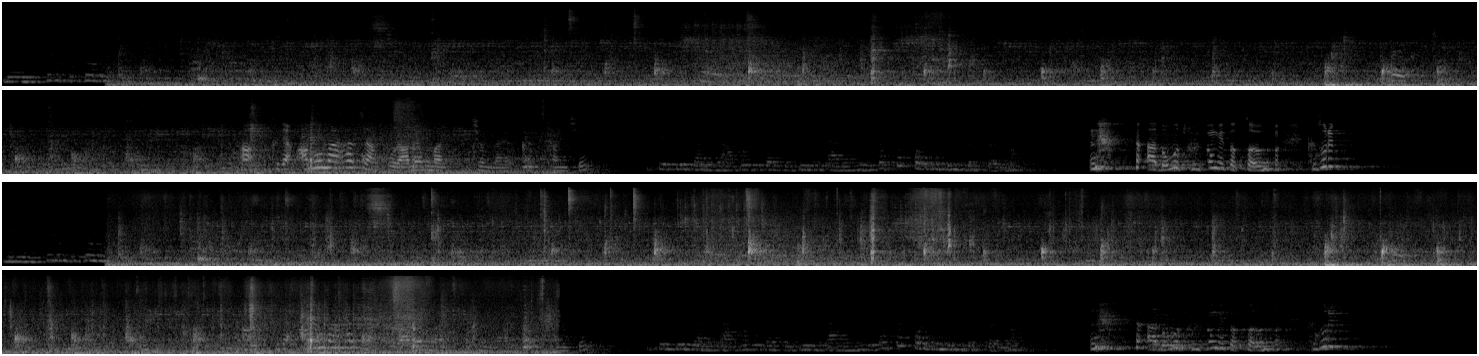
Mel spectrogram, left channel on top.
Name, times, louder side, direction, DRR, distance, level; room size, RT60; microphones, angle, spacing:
voice 1, 0.0-6.4 7.1-9.8 10.3-13.2 15.1-17.6 21.2-25.0 26.2-26.7 27.9-28.0, right 1 dB, 15° left, -4 dB, 2.1 m, -55 dB
sound 1, 1.0-20.3, right 6 dB, 55° right, 0.4 m, -41 dB
sound 2, 1.8-19.4, right 2 dB, 75° right, 1.6 m, -51 dB
voice 2, 7.0-7.3 13.8-14.5 17.1-20.6 25.6-28.1, left 4 dB, 55° left, 9 dB, 0.7 m, -43 dB
11.5 x 4.9 x 6.9 m, 1.1 s
head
